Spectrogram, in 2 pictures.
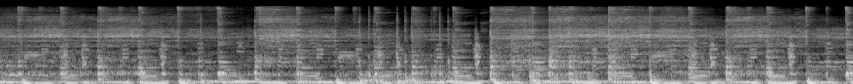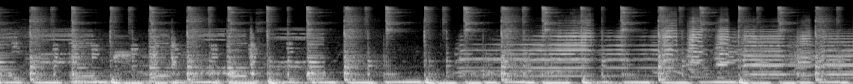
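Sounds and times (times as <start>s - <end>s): deep bass line: 0.0s - 17.0s
drum kit: 0.0s - 17.0s
reggae band playing: 0.0s - 17.0s.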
